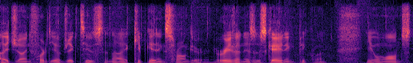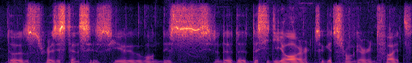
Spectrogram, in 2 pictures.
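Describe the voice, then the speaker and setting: A man with an American accent and a very deep, low pitch speaks in a monotone, flat way at a moderate pace over noticeable background noise. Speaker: gamer streamer / coach. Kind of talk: gameplay commentary tutorial. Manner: casual, many filler words.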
